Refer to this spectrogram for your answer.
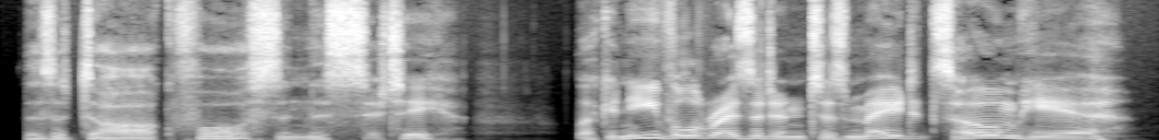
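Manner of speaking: goofy, silly, low horror-game narrator voice. Host reading the first quote for players to judge true or false, silly Resident Evil voice. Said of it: "read by me in a silly Resident Evil voice".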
